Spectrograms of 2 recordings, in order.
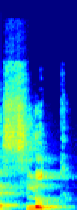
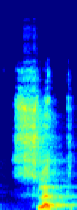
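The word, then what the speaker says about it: sleuth: स्लथ, इसे स्लथ या स्लुथ pronounce किया जाता है।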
